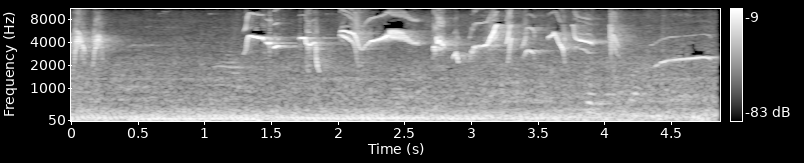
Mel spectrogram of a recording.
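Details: Oriental magpie-robin used as a decoy, delivering a lively burst of looping whistles and sharp chirps after a short pause, ending with a long rising thin whistle; low hum underneath.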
